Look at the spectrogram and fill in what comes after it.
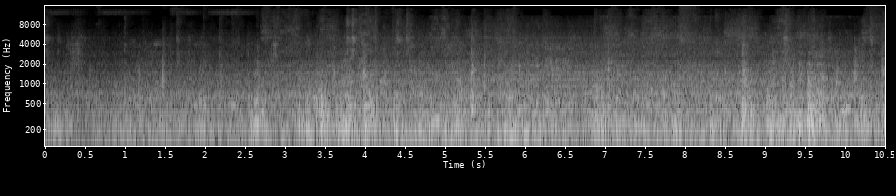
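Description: Running noise heard inside a 521-series electric train car: a steady rumble of wheels on rails with scattered faint clicks, growing somewhat louder a couple of seconds in.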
